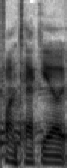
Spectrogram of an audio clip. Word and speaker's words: Fontecchio: They're starting that, I don't even know how to say his name, Fonticchio. – Fontecchio. – That's right.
